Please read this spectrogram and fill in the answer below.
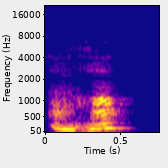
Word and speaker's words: רע: Donc rche ain le mot se prononce ra en fait ici en hébreu avec la voyelle ici le patard que nous avons sous le rche.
